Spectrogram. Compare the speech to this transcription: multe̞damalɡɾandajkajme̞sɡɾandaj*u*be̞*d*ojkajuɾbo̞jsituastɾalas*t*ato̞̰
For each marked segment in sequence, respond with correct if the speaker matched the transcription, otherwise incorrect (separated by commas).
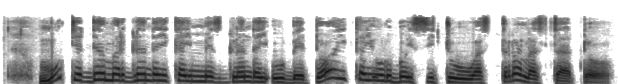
correct, incorrect, correct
